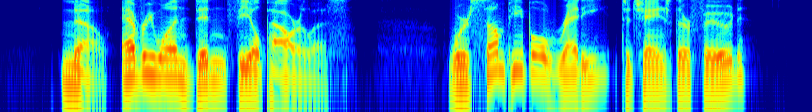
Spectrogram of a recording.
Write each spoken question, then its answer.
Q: Were some people ready to change their food?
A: Yes, some people were ready to change their food.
